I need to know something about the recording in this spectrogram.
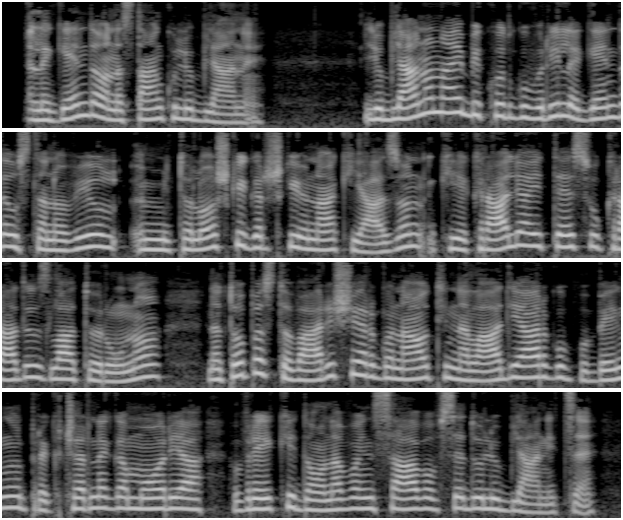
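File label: slovenian female voice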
